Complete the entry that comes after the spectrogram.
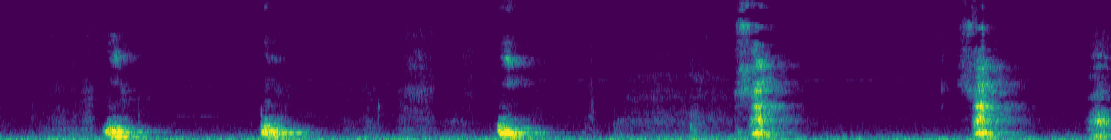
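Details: Pet African grey parrot indoors imitating a dog, barking as if it were one: six or seven short, harsh bark-like bursts spaced about a second apart, each broad and noisy, in a quiet small room.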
